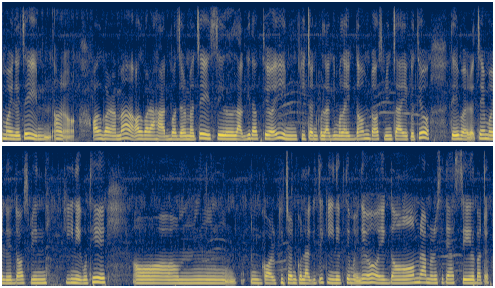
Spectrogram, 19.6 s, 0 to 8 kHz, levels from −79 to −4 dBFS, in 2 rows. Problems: background sounds at intervals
